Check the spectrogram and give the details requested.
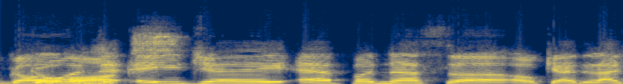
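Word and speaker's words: Epenesa: AJ Epinesa.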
